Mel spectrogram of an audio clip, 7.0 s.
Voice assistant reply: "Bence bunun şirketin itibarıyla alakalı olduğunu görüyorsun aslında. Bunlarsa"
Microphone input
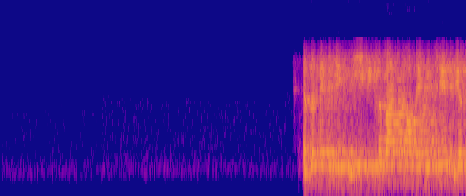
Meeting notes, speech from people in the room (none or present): present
